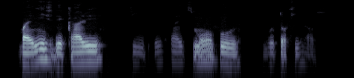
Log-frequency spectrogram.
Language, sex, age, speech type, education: Nigerian Pidgin, male, 15-29, spontaneous, tertiary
